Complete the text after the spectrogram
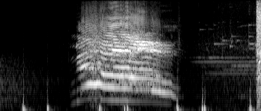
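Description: Another young man talks excitedly.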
